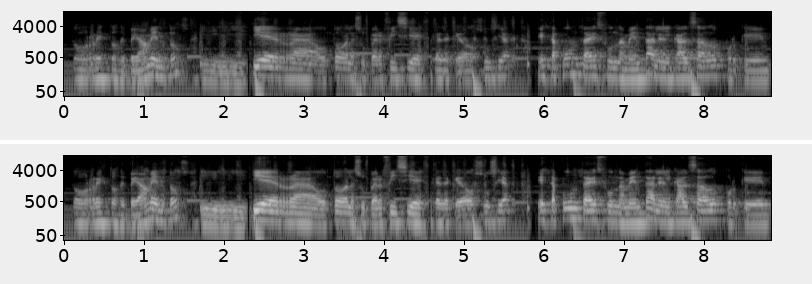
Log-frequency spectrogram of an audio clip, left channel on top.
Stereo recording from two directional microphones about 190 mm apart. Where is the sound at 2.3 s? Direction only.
40° right (ahead or behind).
